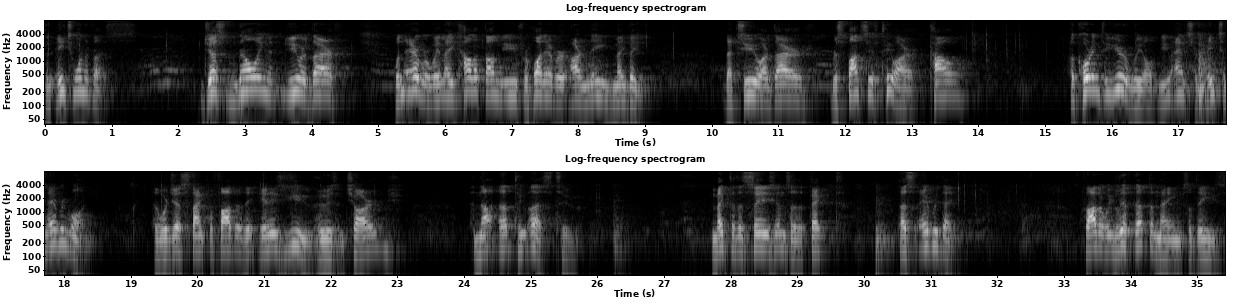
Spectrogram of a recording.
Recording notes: This is an audio recording of the Sunday morning worship service at Persia United Methodist Church in Rogersville, TN on Sunday, November 15, 2015.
